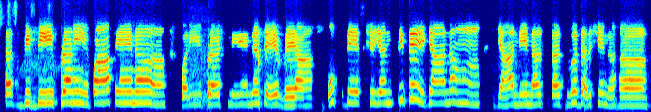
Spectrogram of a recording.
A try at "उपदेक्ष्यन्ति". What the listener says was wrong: जहाँ पर बोला उपदेक्षयन्ति, क्ष हमारा आधा है, उपदेक्षयन्ति, क्ष की आवाज कम हो।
